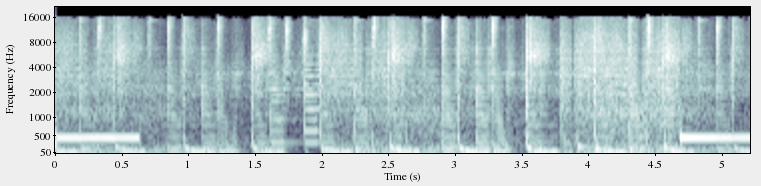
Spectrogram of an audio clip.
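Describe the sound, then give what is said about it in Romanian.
A phone line ringing on an outgoing call: a steady single-pitched ring tone sounds briefly at the start and again at the end, over loud beat-driven music with punchy percussion. “Sună la Corina din Botoșani.”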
